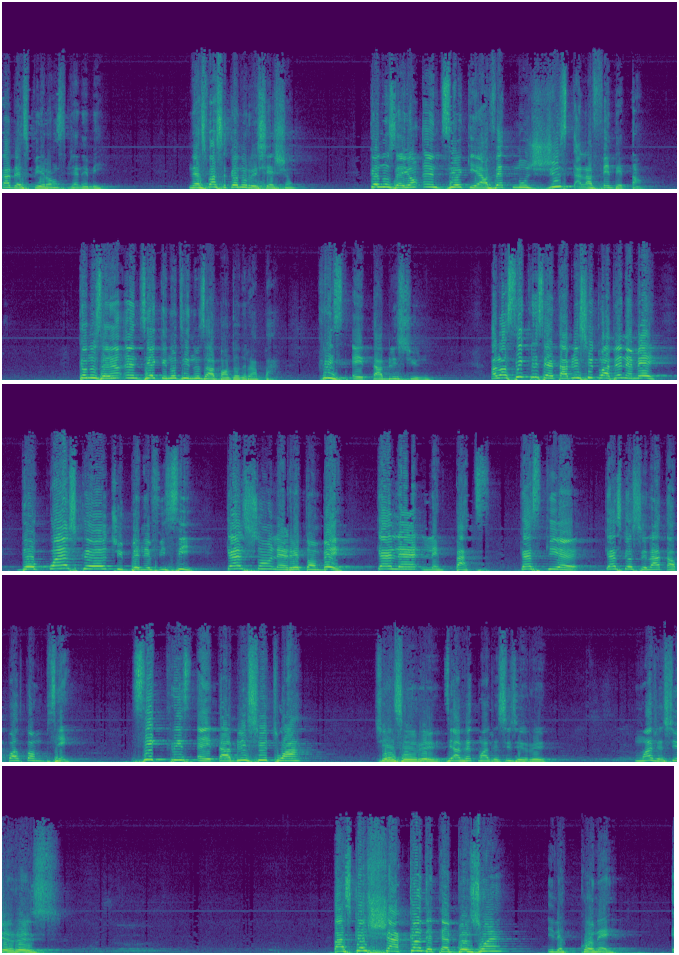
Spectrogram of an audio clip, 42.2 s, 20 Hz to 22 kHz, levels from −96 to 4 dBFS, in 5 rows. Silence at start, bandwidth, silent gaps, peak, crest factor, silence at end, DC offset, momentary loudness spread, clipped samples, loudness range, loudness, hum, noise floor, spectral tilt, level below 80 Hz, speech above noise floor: 0 s; 16.5 kHz; none; -8 dBFS; 16 dB; 0 s; under 0.1%; 10 LU; under 0.1%; 4 LU; -23 LUFS; none; -63 dBFS; -4.5 dB/octave; -42 dBFS; 40 dB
